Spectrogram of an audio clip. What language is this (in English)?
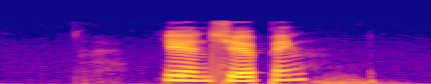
Swedish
